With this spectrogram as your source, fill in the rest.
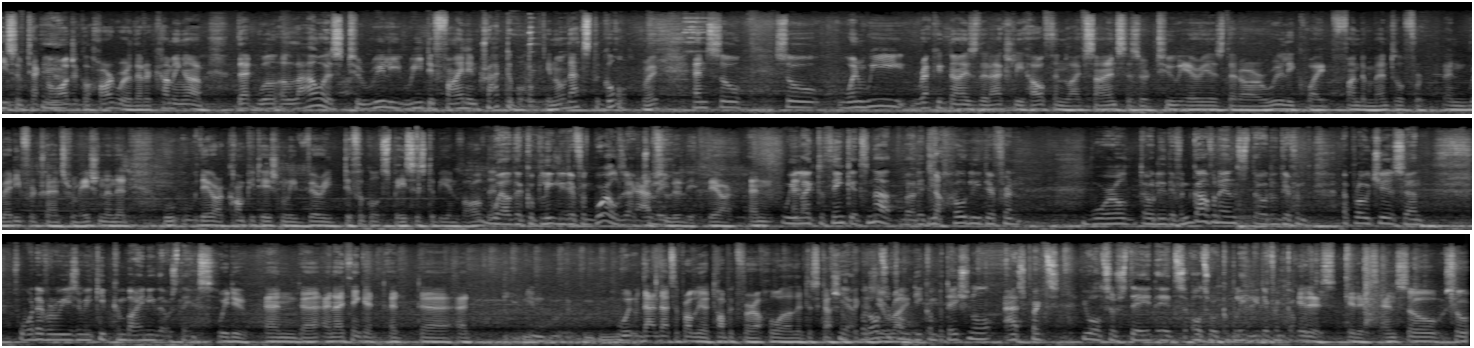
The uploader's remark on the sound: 40 degrees celsius, sitting outside. In an awesome coffee-bar in Scheveningen (The Hague).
